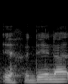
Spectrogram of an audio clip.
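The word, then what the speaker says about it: اهدنا: Quindi ihdina sirata, qua uno può chiedere ma perché non è allungato? Vedremo la sua regola, però sapete che inshallah adesso si legge ihdina senza allungarla, c'è il madre però non lo allunghiamo.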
